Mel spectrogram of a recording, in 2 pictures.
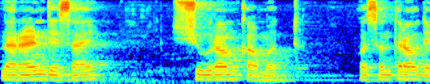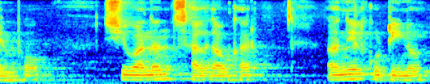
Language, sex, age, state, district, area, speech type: Goan Konkani, male, 45-60, Goa, Murmgao, rural, spontaneous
